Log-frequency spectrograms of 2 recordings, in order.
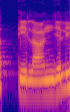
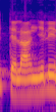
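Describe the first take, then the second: First: तिलांजलि opening on 'ti'; corrected form. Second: तेलांजलि opening on 'te'; wrong form. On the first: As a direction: say तिलांजलि with an i in the first syllable. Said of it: "होता है". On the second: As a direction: say तेलांजलि with an e in the first syllable. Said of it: "नहीं होता". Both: Shown as a demonstration.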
